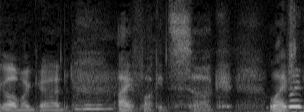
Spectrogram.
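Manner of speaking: put-on slow, gloomy, mopey emo self-pity. Retelling a story character's mid-fight breakdown, the speaker imitates goth emo despair. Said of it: "straight goth emo boy in the middle".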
